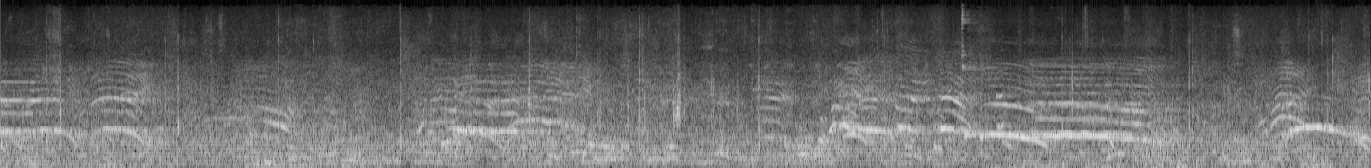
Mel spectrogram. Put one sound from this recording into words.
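Young men call out to each other across an open outdoor field.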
